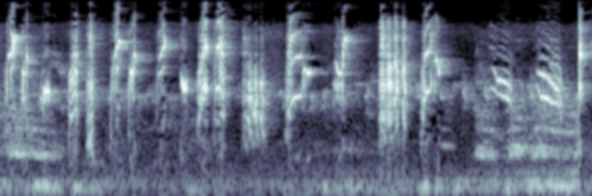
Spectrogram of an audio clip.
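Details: Long-tailed shrike pouring out varied scratchy chirps, harsh buzzes and short slurred whistles in rapid succession, with a few lower notes toward the end.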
